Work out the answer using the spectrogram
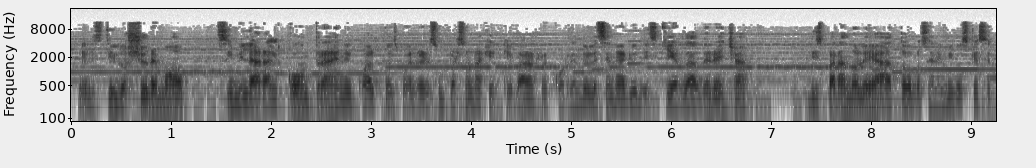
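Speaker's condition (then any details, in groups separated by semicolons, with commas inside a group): No condition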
